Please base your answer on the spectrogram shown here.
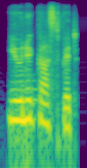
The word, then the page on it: unicuspid: Indian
